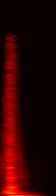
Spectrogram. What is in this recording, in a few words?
Badminton Racket; Wieldables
